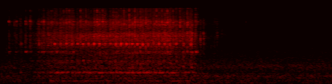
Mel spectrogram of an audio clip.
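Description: A sewing machine stitches lace onto a kameez in a fast, steady mechanical whir that runs for about two seconds and then stops, leaving a faint background hum.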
